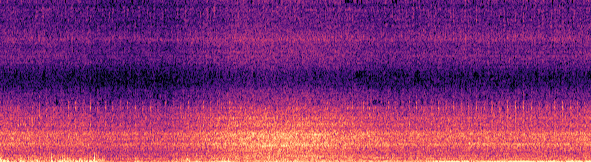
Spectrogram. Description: Does this sound like a lifter tick?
